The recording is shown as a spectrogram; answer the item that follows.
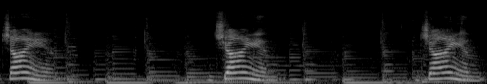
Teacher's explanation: A lot of times Americans won't release or aspirate their Ts at the ends of words. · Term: held T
